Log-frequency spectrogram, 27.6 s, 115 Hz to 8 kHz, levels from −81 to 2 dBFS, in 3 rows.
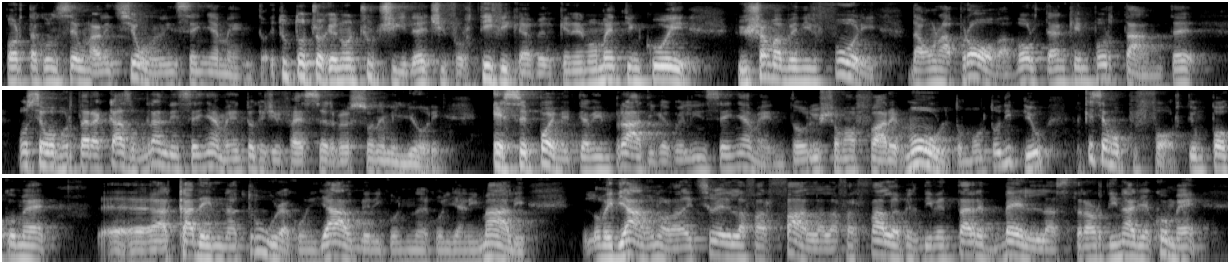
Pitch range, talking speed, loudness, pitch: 120-155 Hz, 200 wpm, -21 LUFS, 135 Hz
